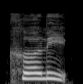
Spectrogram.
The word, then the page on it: 颗粒: kē lì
